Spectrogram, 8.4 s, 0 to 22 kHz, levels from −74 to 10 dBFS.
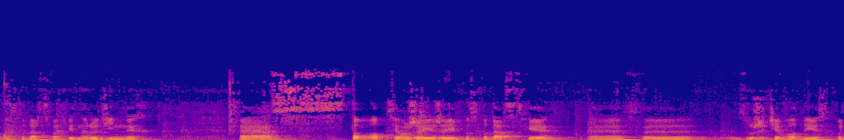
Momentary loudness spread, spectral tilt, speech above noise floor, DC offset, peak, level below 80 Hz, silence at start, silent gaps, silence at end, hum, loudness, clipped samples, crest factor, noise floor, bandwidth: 16 LU; -6 dB/octave; 21 dB; under 0.1%; 0 dBFS; -52 dBFS; 0 s; none; 0 s; none; -20 LUFS; under 0.1%; 20 dB; -40 dBFS; 11.5 kHz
